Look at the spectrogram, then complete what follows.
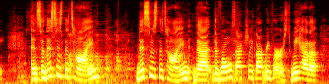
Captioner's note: laughter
